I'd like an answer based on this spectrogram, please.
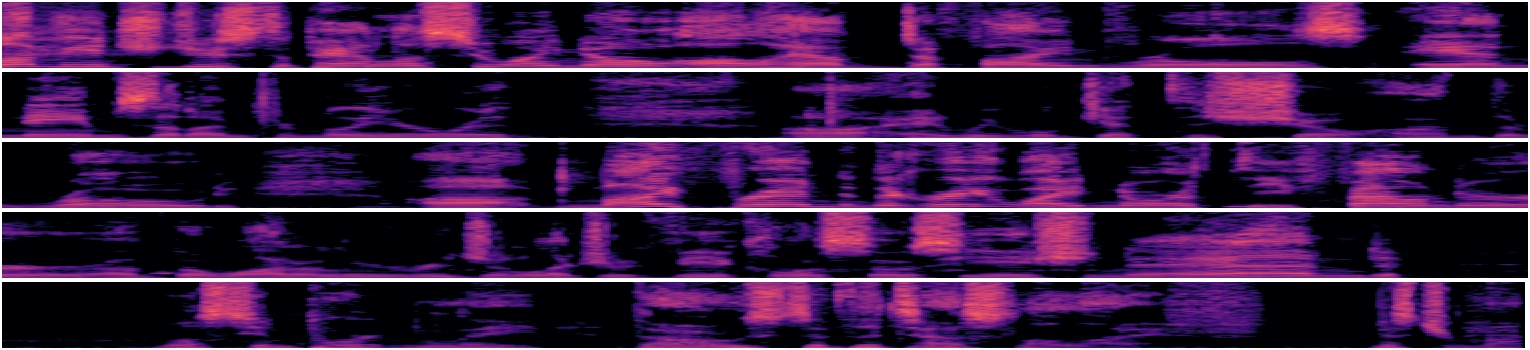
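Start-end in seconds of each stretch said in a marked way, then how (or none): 9.1-19.1 announcer-style radio host delivery. Host introducing a panelist on the show, radio voice. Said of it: "love that radio voice".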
